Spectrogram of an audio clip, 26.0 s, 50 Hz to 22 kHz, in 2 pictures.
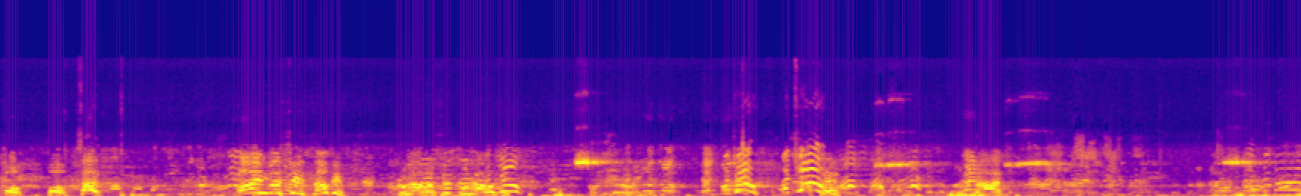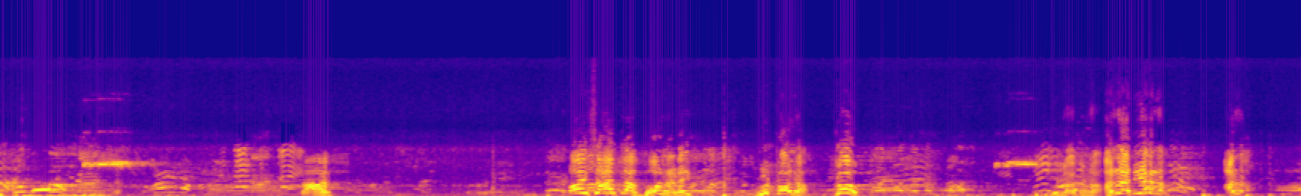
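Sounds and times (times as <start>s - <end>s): voices calling and shouting: 0.0s - 26.0s.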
